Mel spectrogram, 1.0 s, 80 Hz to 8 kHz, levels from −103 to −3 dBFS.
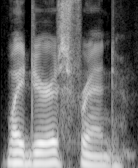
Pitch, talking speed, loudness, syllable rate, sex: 135 Hz, 175 wpm, -14 LUFS, 5.8 syllables/s, male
